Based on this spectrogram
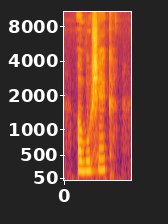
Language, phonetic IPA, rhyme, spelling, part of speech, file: Czech, [ˈobuʃɛk], -uʃɛk, obušek, noun, Cs-obušek.ogg
- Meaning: bludgeon (short heavy club)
